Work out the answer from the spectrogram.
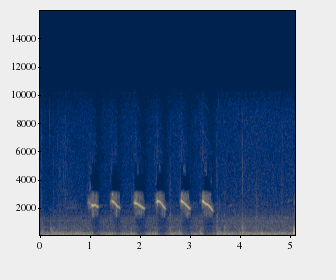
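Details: Red-crested korhaan mating call heard during a twilight game drive on 1 Nov 2016, sounding fairly close: six clear, slightly falling whistled notes, about two per second, over a low engine rumble.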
